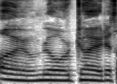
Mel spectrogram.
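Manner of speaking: deep, very slow, grand voice, every word drawn out. Acting out a character's big line, in a deep Lord Titus voice. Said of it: "like this deep voice".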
